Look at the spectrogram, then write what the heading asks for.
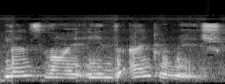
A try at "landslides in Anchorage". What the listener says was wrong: Now don't forget the blending here. Landslides in Anchorage, landslides in Anchorage. You have to pronounce that S.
